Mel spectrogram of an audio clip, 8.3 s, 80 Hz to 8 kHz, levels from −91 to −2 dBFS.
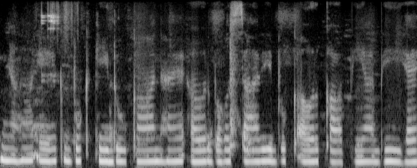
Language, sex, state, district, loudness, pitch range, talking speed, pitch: Hindi, female, Uttar Pradesh, Hamirpur, -20 LUFS, 195-205 Hz, 100 wpm, 200 Hz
